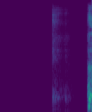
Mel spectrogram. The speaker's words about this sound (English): I think I'm gonna sneeze, just FYI. Hang on, I don't want to make anyone jump. I'm looking at the lights, here it comes.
